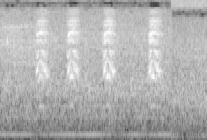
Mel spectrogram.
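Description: A bird calling four times in quick succession, short faint calls about a third of a second apart.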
